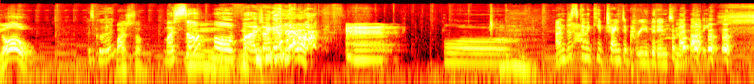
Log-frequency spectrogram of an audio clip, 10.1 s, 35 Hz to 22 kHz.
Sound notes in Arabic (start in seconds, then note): 4.6 يطن الجرس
